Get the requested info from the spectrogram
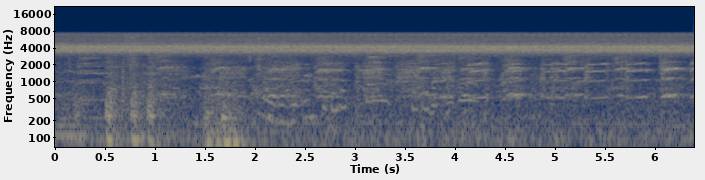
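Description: A steady, high-pitched insect chorus drones without a break, with faint short repeated calls underneath.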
